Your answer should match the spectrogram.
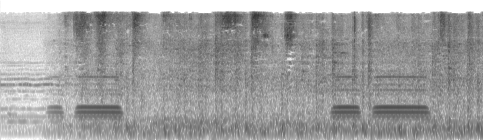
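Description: A train rumbles along steadily with a dense, continuous roar, and two short horn toots sound early on, followed by a longer pair of horn blasts later. No one speaks.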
